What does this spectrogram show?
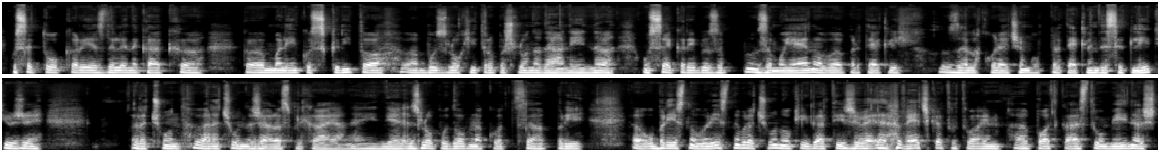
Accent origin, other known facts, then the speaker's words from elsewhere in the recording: Slovenia; Slovenci smo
